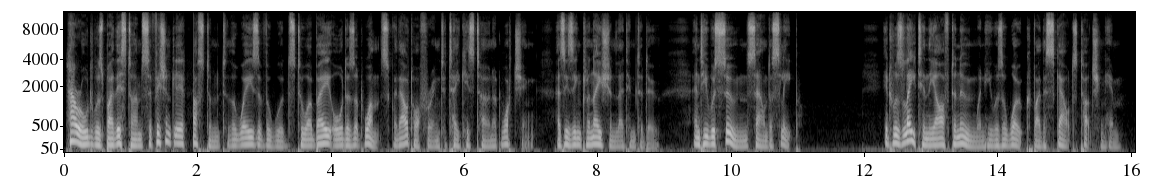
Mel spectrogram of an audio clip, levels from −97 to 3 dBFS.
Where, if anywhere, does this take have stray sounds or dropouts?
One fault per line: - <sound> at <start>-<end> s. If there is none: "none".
- dropout at 1.8-1.9 s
